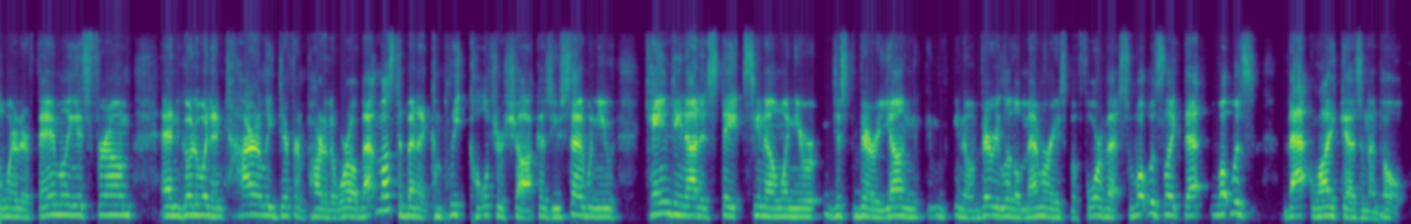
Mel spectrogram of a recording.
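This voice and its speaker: Bright-voiced easygoing male show host. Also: on the high side, brisk, few pauses. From Maine. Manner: easygoing, chatty, many fillers. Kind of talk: casual interview.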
